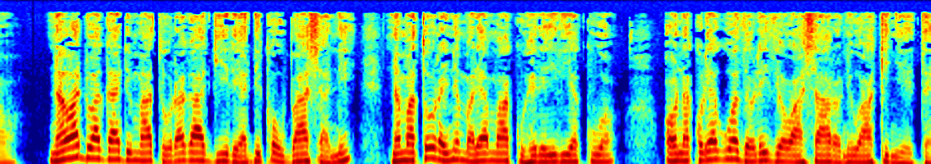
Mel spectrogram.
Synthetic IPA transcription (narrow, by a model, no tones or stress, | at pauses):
ɔ | naɔadoaɡaːdimaːtoːɾaɣaɡiɾeadikɔubaʃani | namatoːɾainemaɾeamaːkuɦeɾeiɾiɛkuɔː | nakoɾeaɣwɔðɛɔɾeiðiɔwaɕaːɾɔniwaːkiɲeːtɛ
